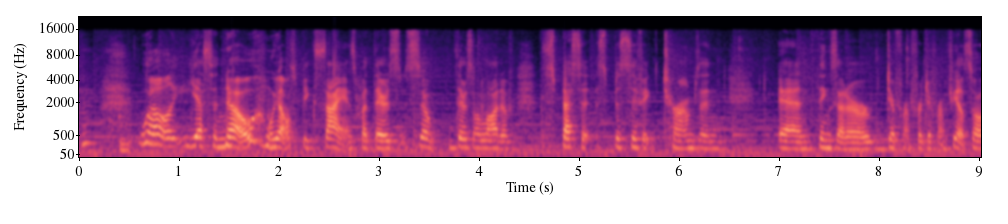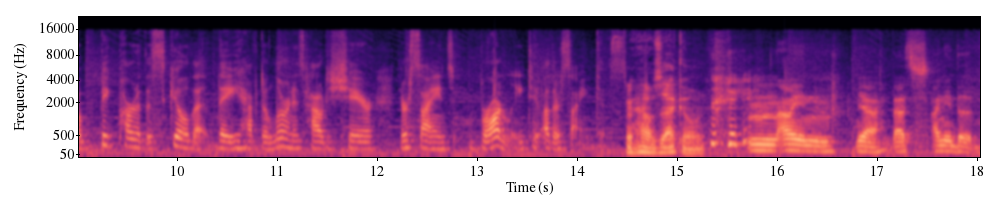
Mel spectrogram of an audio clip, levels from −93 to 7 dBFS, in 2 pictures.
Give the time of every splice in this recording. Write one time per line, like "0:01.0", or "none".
0:14.4

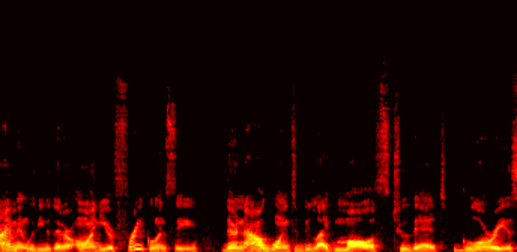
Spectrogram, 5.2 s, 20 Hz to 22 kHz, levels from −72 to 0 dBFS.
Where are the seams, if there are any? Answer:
none

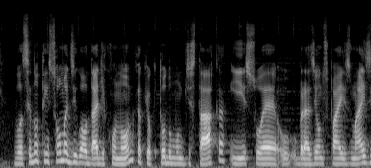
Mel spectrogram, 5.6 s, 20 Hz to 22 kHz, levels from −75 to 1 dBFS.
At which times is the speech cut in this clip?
none

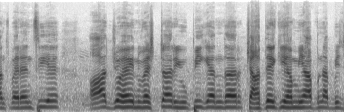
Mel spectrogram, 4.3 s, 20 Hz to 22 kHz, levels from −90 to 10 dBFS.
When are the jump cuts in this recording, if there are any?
0:03.0

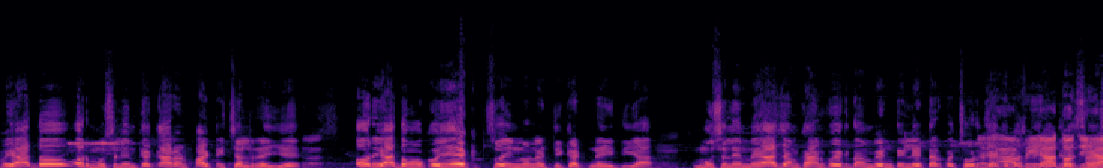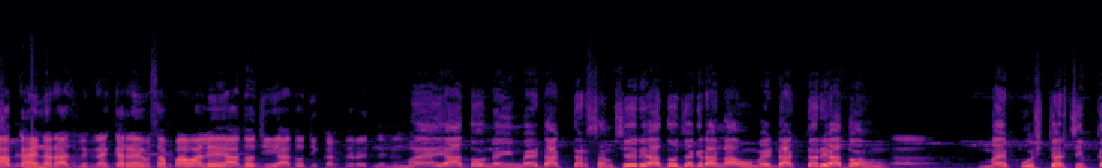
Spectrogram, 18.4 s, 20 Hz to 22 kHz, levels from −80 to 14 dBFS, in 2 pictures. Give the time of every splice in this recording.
none

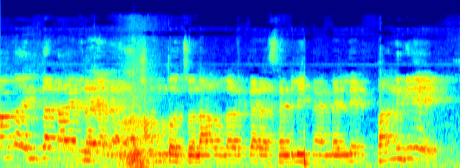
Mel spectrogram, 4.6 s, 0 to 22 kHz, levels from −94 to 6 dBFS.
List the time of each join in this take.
0:01.4

